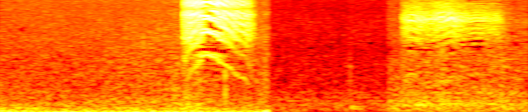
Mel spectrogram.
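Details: A caterpillar gives two short, high, hissing bursts with a faint whistled edge, separated by a moment of silence; the sound is made by compressing its body while exhaling air through it.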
